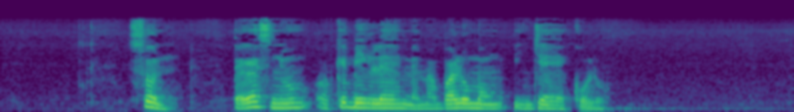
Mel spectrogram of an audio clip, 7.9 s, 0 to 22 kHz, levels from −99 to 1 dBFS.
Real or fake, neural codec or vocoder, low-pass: real; none; 10.8 kHz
